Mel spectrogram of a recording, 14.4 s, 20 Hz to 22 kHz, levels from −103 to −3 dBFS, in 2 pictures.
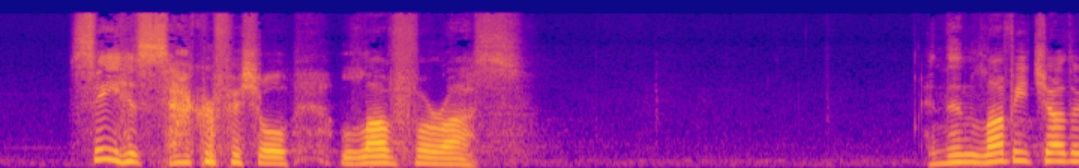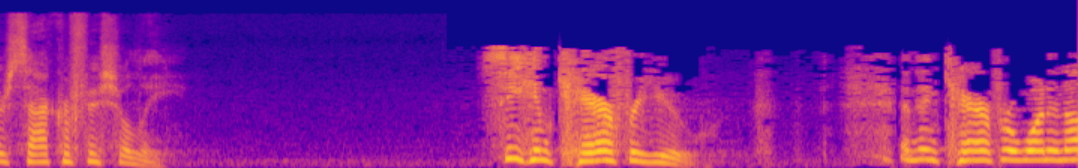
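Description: At 3.13 s and again at 6.44 s the speech carries a single sharp click, each one a thin vertical line across the spectrum. These are most likely dropped samples: a fraction of a millisecond of the stream goes missing, so the waveform jumps straight to a later value. Nothing audible is removed and there is no silence, which separates these clicks from a dropout, where a stretch of sound disappears.

From 10.17 s to the end, the speech abruptly drops in quality as codec artefacts rise. This is an adaptive stream at a lower bitrate: the player switched to a much cheaper encoding, and the sound fits a drop from around 96 to 16 kbit/s. The change is sudden and leaves no gap, unlike packet loss, which leaves holes, or a gradual filtering, which would not add artefacts.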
